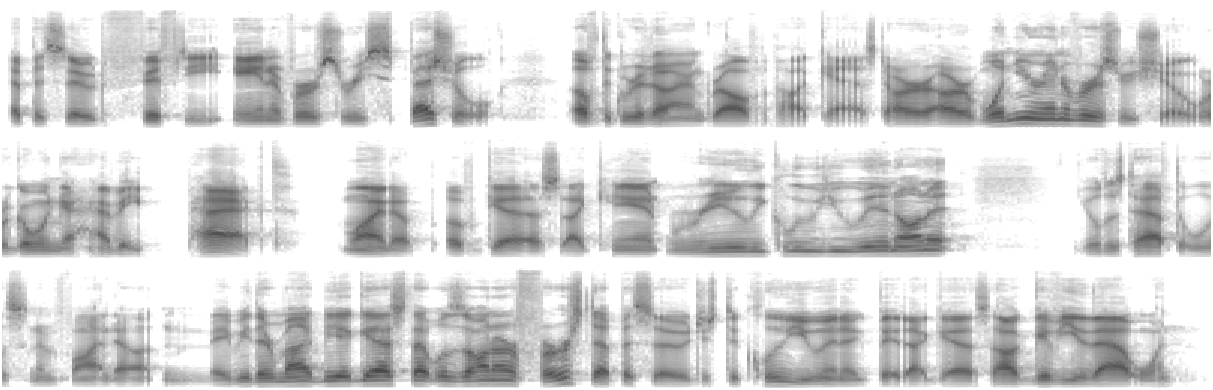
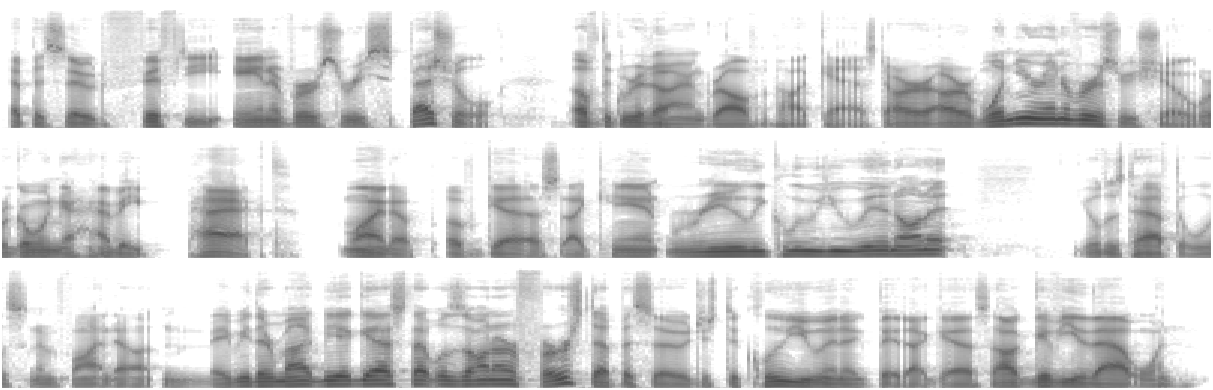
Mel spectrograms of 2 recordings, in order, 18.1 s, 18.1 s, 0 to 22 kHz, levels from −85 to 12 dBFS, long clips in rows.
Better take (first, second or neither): second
